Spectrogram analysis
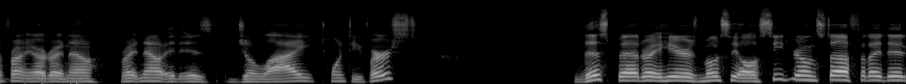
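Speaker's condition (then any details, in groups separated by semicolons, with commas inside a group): No condition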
